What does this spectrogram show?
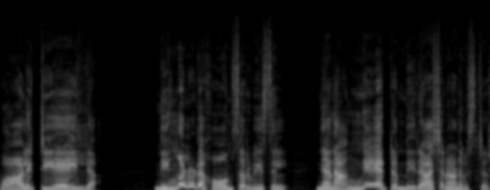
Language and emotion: Malayalam, angry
